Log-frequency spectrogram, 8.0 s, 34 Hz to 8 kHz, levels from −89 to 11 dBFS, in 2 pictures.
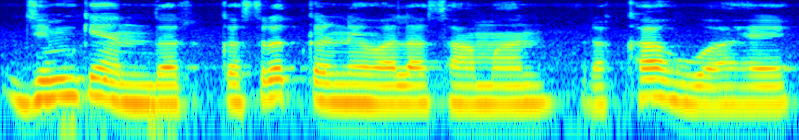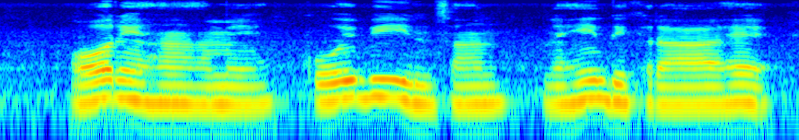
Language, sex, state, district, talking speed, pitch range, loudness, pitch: Hindi, male, Uttar Pradesh, Gorakhpur, 150 wpm, 140-170 Hz, -21 LUFS, 145 Hz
